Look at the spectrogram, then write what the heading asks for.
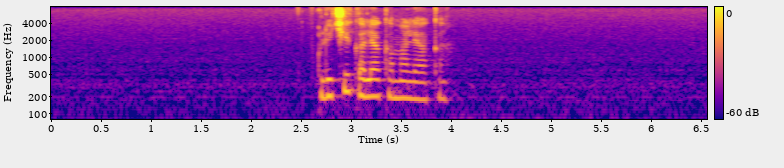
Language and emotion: Russian, neutral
